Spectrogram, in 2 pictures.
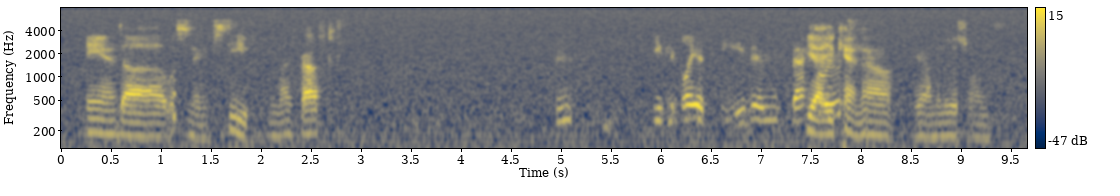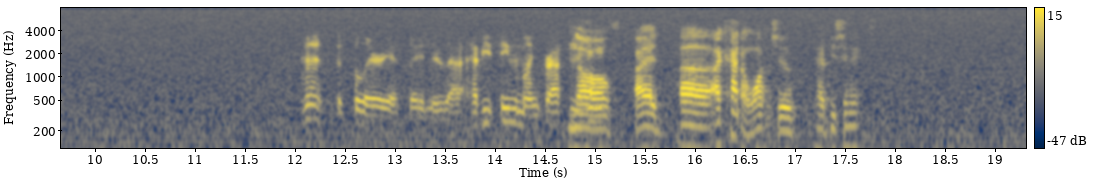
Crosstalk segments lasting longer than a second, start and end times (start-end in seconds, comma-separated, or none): none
